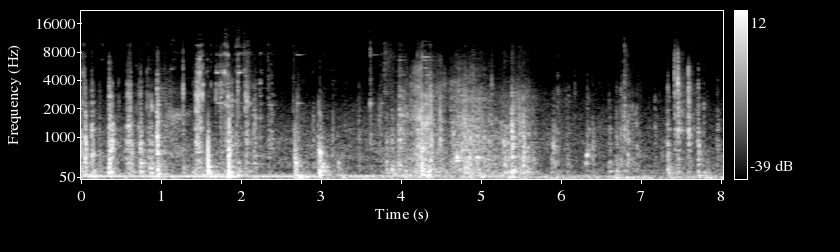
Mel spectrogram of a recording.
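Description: An iron slide bolt on an old wooden plank barn door is drawn back with a run of metallic clanks and knocks. The heavy door is then pulled open with a rough scraping noise about halfway through.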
